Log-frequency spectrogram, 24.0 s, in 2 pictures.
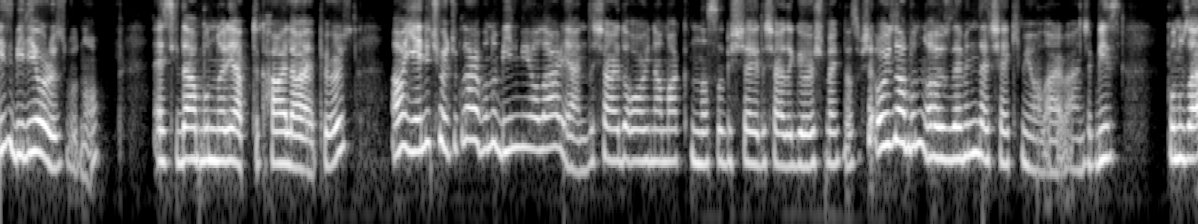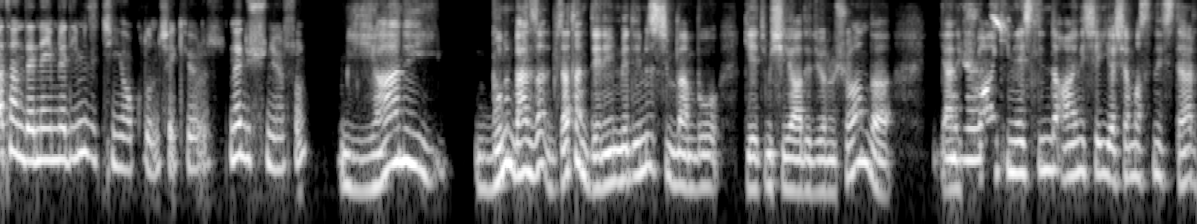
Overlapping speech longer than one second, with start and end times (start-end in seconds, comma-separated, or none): none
